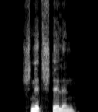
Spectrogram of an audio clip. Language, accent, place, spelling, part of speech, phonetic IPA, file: German, Germany, Berlin, Schnittstellen, noun, [ˈʃnɪtˌʃtɛlən], De-Schnittstellen.ogg
- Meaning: genitive singular of Schnittstelle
